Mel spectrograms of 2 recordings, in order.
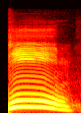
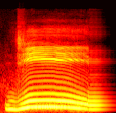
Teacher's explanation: It's when the center of the tongue, it touches the palate, the top part of the mouth.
